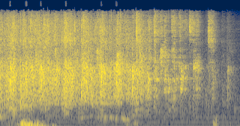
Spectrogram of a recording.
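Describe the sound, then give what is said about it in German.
A church audience breaks into loud, dense applause, a steady wash of many clapping hands that stays strong for several seconds before thinning and tapering off at the end. “Wir können uns mal alle beklatschen. Einen Applaus.”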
